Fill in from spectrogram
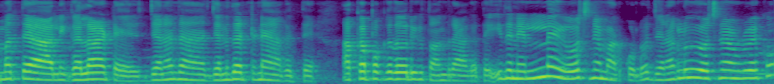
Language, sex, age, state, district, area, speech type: Kannada, female, 60+, Karnataka, Bangalore Urban, urban, spontaneous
